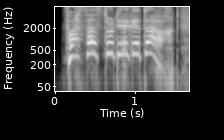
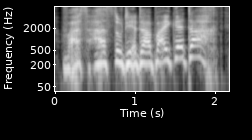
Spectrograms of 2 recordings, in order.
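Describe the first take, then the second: First: Much higher, louder furious yell; father shouting higher. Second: Loud, angry yell at the daughter; father shouting. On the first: Father repeating the question in rising rage, yelling high. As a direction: escalate into a near-shriek. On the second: Father yelling at his pregnant daughter, loud and angry. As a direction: demand it furiously. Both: Acted. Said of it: "schrie er mich an".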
